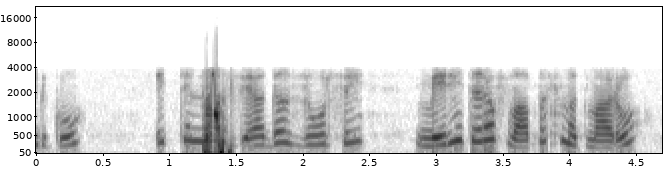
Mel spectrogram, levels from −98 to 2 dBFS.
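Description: GSM full-rate codec coloration runs through the entire speech clip. The voice has a buzzy, gravelly roughness and is confined to a telephone band of roughly 300 Hz to 3.4 kHz. This codec models the vocal tract and excites it with a sparse, regularly spaced pulse train, so the finer detail of the voice is lost and replaced by that characteristic grit, which fits the 13 kbps full-rate coder. GSM bit errors strike from 1.26 to 1.51 s, just before "زیادہ زور سے میری". There the voice breaks into squawks, pops and gargling. Flipped bits on a weak radio link corrupted the decoder's filter, pitch and gain parameters, warping the spectrum and throwing the level around frame by frame. The length of the burst points to roughly a dozen damaged frames.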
